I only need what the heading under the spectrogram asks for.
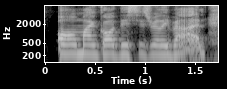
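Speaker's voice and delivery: ordinary delivery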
